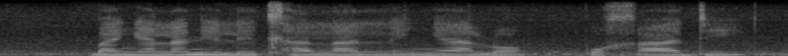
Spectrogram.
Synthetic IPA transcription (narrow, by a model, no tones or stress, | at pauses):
baɲalanɪlɪt͡ɬʰalalɪɲalɔ | b̥ʊχaːdi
